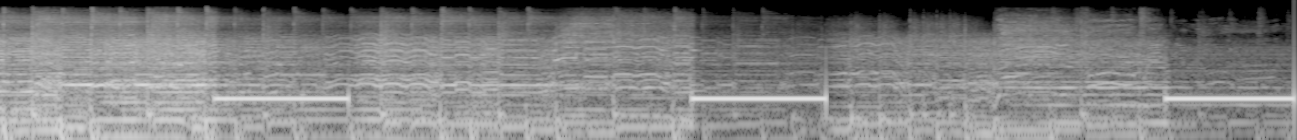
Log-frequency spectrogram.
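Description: A telephone ringback tone plays while an outgoing call is placed. Three steady, one-second tones are evenly spaced over a busy background.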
